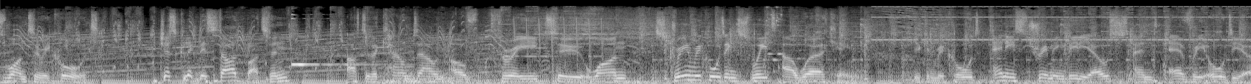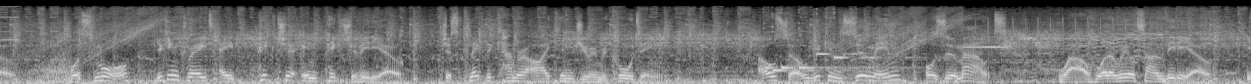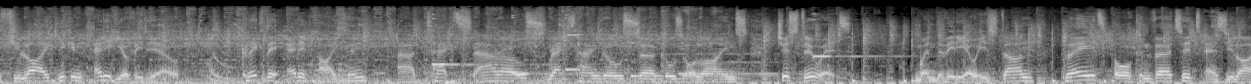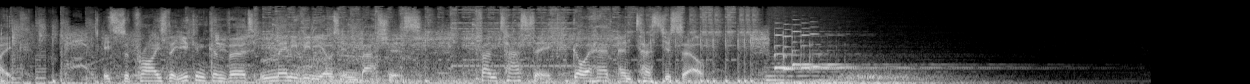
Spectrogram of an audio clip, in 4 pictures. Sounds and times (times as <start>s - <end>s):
Speech: 0.0s - 19.2s, 20.1s - 33.6s, 34.2s - 45.4s
Music: 0.0s - 48.2s.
